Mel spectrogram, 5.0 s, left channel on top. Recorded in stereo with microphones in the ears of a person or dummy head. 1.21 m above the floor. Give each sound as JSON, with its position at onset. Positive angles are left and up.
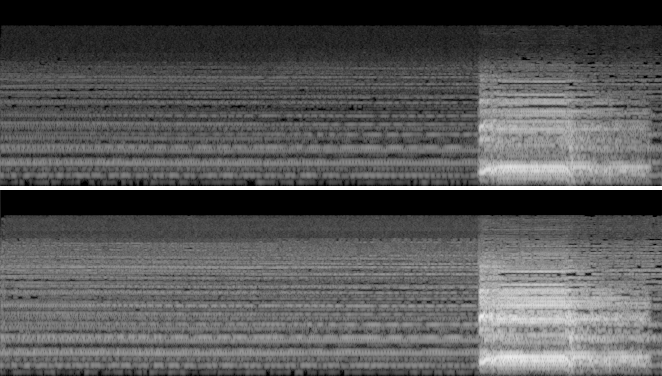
{"t": 0.0, "sound": "a drone", "side_deg": -75}
{"t": 3.6, "sound": "an alarm", "side_deg": -55}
